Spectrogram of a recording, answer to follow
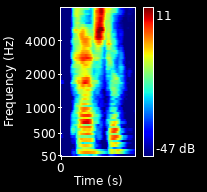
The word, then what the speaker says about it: pasture: So the traditional pronunciation of pasture is pastor.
